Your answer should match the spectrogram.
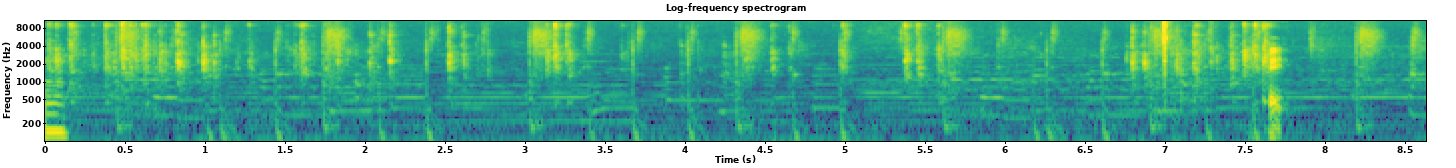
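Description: Typing on a computer keyboard: irregular key clicks throughout, over quiet background music. A short voiced sound comes near the end.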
